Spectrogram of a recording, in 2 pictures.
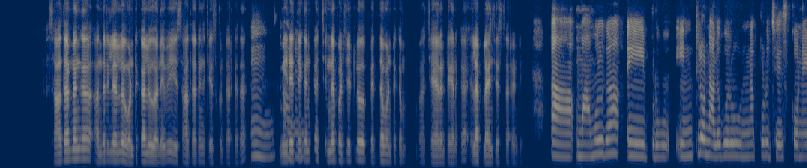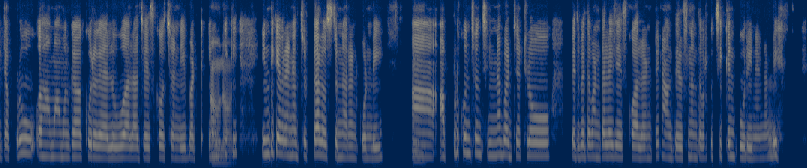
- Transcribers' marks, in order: in English: "బడ్జెట్‌లో"; in English: "ప్లాన్"; in English: "బట్"; in English: "బడ్జెట్‌లో"
- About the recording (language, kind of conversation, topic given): Telugu, podcast, ఒక చిన్న బడ్జెట్‌లో పెద్ద విందు వంటకాలను ఎలా ప్రణాళిక చేస్తారు?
